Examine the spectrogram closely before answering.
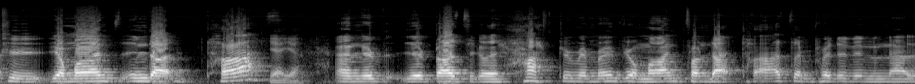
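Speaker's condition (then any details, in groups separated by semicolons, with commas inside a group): Cerebral palsy; speech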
